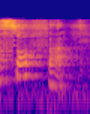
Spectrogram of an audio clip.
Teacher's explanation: isso não vai mudar em relação a acentuação veja um exemplo a palavra sofá qual é a sílaba mais forte é a última logo sofá é uma oxítona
